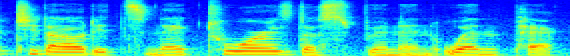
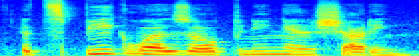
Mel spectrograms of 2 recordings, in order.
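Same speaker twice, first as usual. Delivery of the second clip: ordinary delivery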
